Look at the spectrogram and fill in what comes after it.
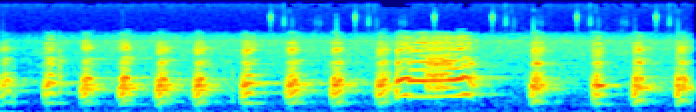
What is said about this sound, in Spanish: Toma esta gallina. Es tan maravillosa que todos los días pone un huevo de oro.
